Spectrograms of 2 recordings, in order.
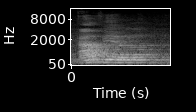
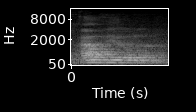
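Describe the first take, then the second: The two takes are said the same way.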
